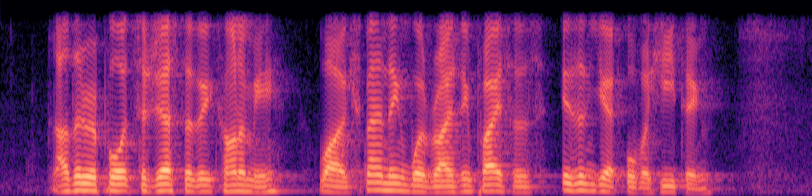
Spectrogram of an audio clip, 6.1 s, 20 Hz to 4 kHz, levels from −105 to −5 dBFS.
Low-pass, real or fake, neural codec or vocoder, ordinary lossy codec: 3.6 kHz; real; none; none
